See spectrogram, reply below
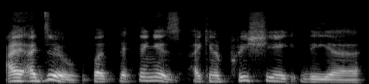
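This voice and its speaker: A man's voice: mid-range voice, animated, moderate pace, darkish tone. Enthusiastic man in casual geeky chat. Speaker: podcast co-host. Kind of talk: casual enthusiastic comic book discussion.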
